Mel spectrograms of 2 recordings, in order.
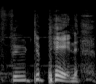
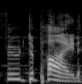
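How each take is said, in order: First: The last syllable sounds like 'pin'. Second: The last syllable sounds like 'pine'. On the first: The speaker calls it wrong. "not Food de Pin" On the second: The speaker calls it right. "It's Food de Pine"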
